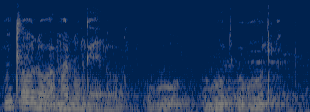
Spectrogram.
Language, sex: South Ndebele, male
